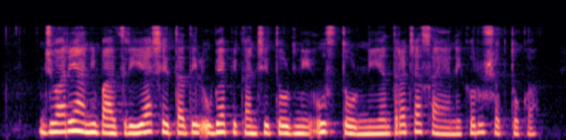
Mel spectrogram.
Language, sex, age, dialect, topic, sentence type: Marathi, female, 18-24, Northern Konkan, agriculture, question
